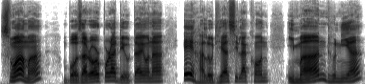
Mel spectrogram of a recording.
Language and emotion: Assamese, happy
